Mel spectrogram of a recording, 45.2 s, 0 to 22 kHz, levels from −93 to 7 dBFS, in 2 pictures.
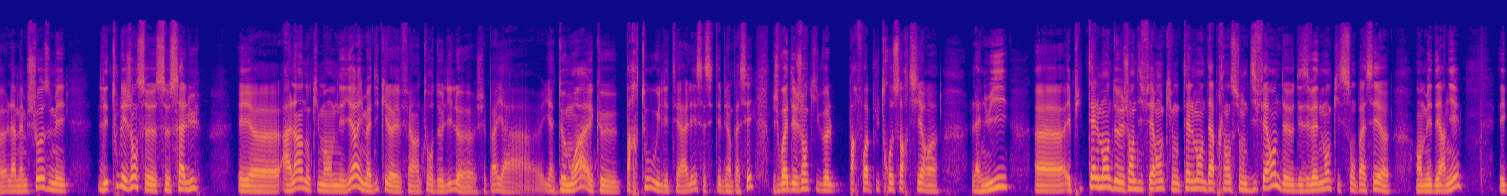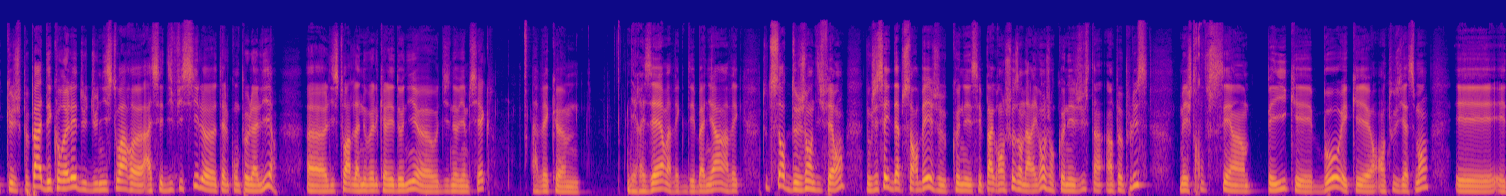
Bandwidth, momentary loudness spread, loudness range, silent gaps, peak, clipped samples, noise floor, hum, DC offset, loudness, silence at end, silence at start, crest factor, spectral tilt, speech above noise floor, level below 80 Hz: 14.5 kHz; 9 LU; 4 LU; none; -2 dBFS; under 0.1%; -60 dBFS; none; under 0.1%; -21 LUFS; 0 s; 0 s; 20 dB; -5.5 dB/octave; 39 dB; -54 dBFS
